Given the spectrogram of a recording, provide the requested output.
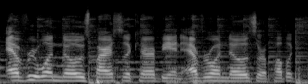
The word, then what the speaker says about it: Caribbean: continent up is the Caribbean if that sounded unnatural it's because I've been pronouncing it Caribbean my entire life and this was a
